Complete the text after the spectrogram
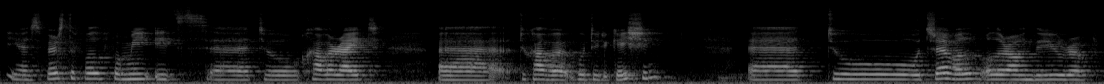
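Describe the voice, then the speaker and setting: A woman's voice: a little high, fairly even intonation, takes it slowly, roomy sound, slight background noise. A woman from Russia giving hesitant interview answers with many fillers. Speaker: event participant. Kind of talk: casual on-camera interview.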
